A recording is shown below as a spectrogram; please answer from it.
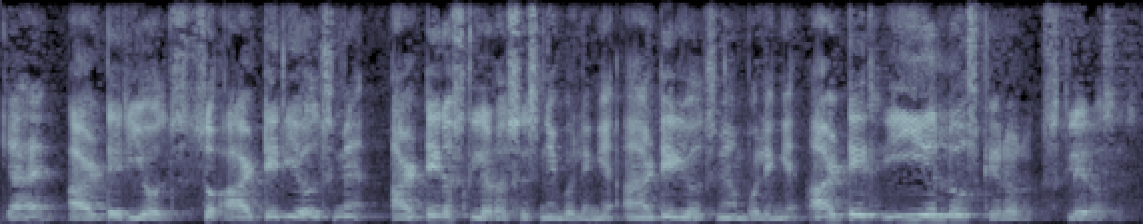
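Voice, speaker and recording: A man giving a medical lecture in a mix of Hindi and English. He explains slowly and repeats key terms. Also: mid-range voice, a little mellow. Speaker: medical teacher. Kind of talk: whiteboard lecture. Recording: echoey room with faint noise.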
